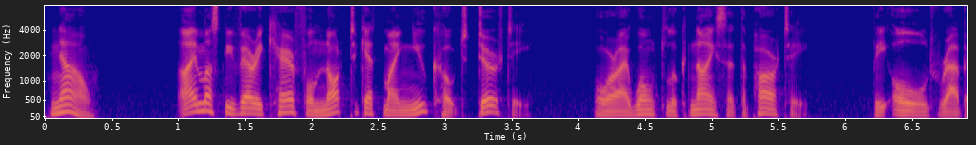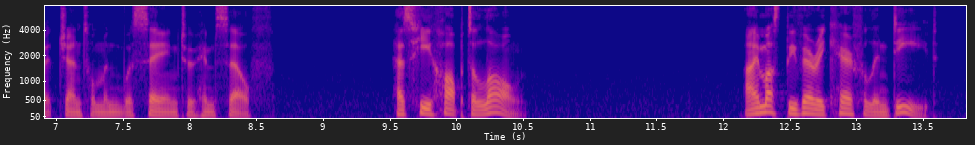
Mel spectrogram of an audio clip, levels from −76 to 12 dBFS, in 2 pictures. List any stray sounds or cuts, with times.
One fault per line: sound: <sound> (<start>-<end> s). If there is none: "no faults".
no faults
